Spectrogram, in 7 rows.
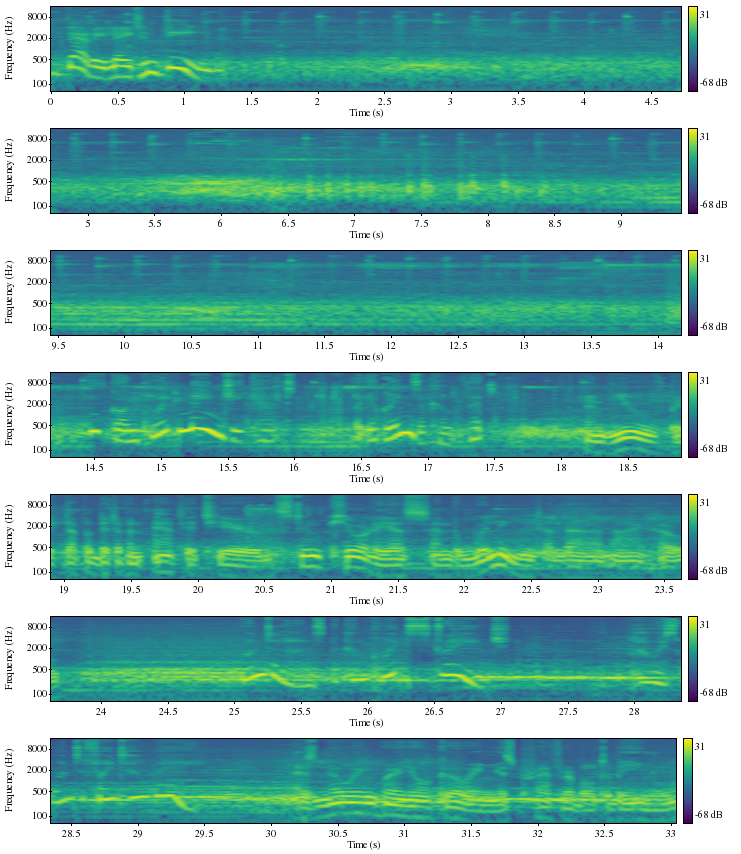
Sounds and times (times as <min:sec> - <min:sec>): Speech: 0:00.0 - 0:01.3, 0:18.2 - 0:23.8, 0:30.2 - 0:33.0
Music: 0:00.0 - 0:33.0.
